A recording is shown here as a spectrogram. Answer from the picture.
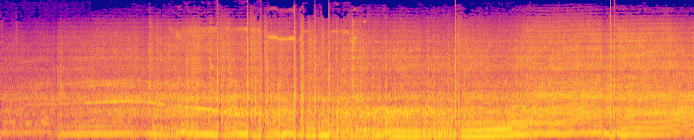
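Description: Mitsubishi Lancer Evolution rally car's turbocharged four-cylinder engine driven hard as the car approaches and passes. The engine note climbs and drops in steps through gear changes, getting louder over the first few seconds, with several sharp cracks along the way.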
